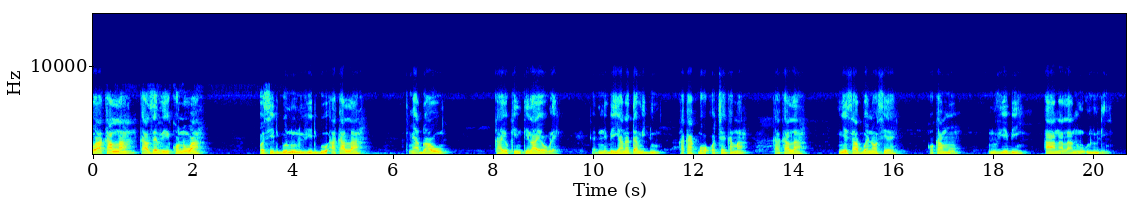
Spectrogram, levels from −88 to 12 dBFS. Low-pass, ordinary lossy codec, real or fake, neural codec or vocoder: 7.2 kHz; Opus, 24 kbps; real; none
